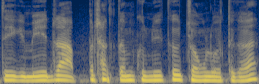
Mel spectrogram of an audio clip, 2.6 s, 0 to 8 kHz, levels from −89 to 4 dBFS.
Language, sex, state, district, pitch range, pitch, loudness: Wancho, male, Arunachal Pradesh, Longding, 145-160 Hz, 150 Hz, -11 LUFS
